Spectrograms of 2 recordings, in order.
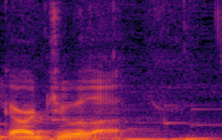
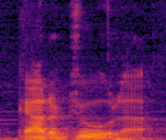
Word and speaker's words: Gargiula: White Stripes, featuring Anthony Gargiula, I believe is, well, that's how you would spell it if he goes by the Italian pronunciation, Gargiula. So I don't know if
